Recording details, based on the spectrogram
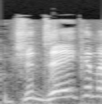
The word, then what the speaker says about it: Jedeikin: Have I pronounced your name right, Jedeikin? – Jedeikin, I got it right second time round.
